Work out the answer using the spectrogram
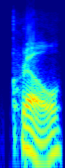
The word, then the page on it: krill: American English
